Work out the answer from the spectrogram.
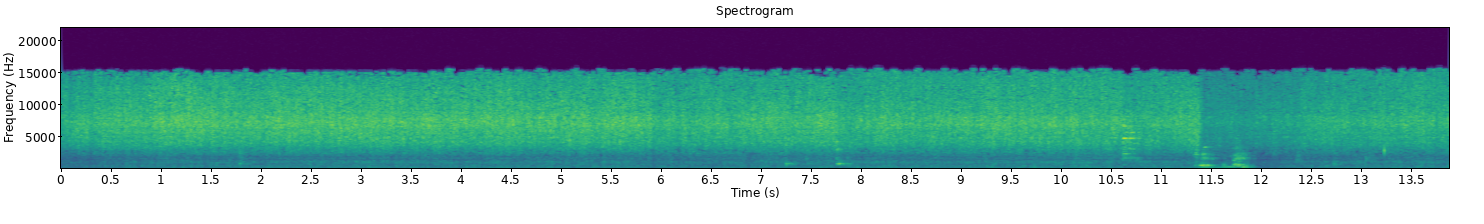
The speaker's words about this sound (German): So, jetzt kippe ich mal die Soße rein.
